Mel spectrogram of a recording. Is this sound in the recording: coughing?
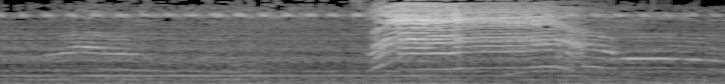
no

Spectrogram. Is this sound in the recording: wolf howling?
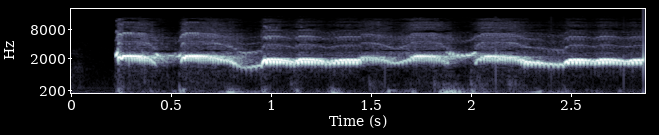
no

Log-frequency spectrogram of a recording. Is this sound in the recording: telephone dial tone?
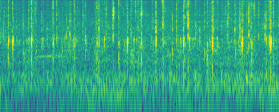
no

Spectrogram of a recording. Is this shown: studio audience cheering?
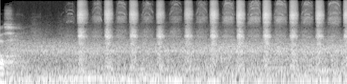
no

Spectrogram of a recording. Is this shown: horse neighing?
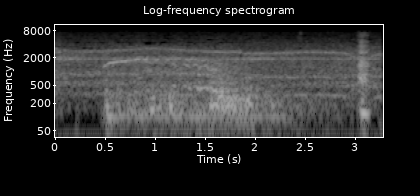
yes

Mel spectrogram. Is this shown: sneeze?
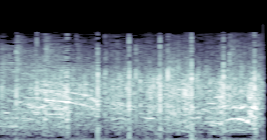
no

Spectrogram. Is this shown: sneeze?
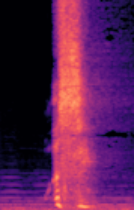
yes

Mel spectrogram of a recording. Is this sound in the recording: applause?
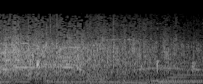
yes

